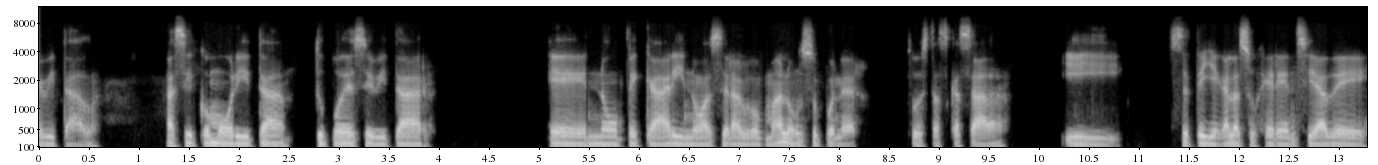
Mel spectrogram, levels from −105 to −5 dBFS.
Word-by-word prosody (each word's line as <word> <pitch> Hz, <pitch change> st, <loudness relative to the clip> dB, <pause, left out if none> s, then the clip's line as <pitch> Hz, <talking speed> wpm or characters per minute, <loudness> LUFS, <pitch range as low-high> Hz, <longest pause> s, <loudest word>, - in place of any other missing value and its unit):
evitado, 80 Hz, 0 st, -3 dB, 0.7 s
así -, -, +3 dB
como 95 Hz, -1 st, +3 dB
ahorita 90 Hz, +2 st, +2 dB, 0.2 s
tú -, -, -1 dB
puedes 90 Hz, -1 st, +1 dB
evitar 80 Hz, -1 st, 0 dB, 1.2 s
eh, 90 Hz, -2 st, +2 dB
no 85 Hz, -1 st, +1 dB
pecar 80 Hz, +1 st, +1 dB
y 85 Hz, -2 st, +1 dB
no 80 Hz, 0 st, +1 dB
hacer 80 Hz, 0 st, 0 dB
algo 80 Hz, 0 st, 0 dB
malo. 100 Hz, 0 st, +3 dB
Un 80 Hz, 0 st, -2 dB
suponer, 80 Hz, 0 st, -1 dB, 0.5 s
tú -, -, -2 dB
estás -, -, -6 dB
casada, 80 Hz, +5 st, -1 dB, 0.5 s
y 75 Hz, -3 st, -3 dB, 0.4 s
se -, -, -3 dB
te 85 Hz, -, +1 dB
llega 80 Hz, 0 st, +1 dB
la 90 Hz, 0 st, +4 dB
sugerencia 80 Hz, 0 st, +1 dB
de: 80 Hz, 0 st, -1 dB
80 Hz, 120 wpm, -28 LUFS, 80-85 Hz, 1.2 s, la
